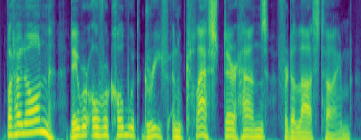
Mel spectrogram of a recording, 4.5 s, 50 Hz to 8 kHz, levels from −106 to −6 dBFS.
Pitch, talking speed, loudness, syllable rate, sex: 145 Hz, 200 wpm, -15 LUFS, 5.3 syllables/s, male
